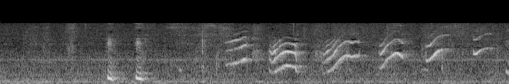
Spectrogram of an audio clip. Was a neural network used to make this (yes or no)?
yes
